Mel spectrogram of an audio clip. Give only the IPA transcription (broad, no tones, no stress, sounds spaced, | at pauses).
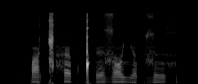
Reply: p a ǁʰ ɛ p ǃʼ e z ʌ ʎ ɛ p z ʉ x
